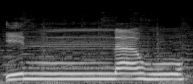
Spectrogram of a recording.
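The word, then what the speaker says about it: إِنَّهُ: Jangan gopoh-gopoh, jangan terburu-buru kalau membaca innahu. Berhenti dulu, dimendengungkan dulu. Maka membacanya innahu.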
